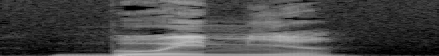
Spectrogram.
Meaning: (noun) Rom (a member of the Romani people); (adjective) Bohemian (of or from Bohemia)
- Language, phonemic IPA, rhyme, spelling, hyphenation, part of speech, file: French, /bɔ.e.mjɛ̃/, -ɛ̃, bohémien, bo‧hé‧mien, noun / adjective, Fr-bohémien.ogg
